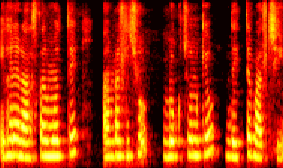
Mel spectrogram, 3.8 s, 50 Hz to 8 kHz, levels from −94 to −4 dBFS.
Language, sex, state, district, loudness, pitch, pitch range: Bengali, female, West Bengal, Malda, -20 LUFS, 270 Hz, 255-285 Hz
